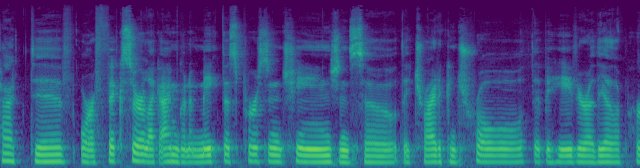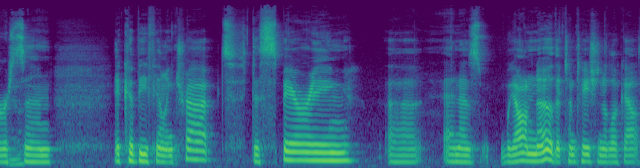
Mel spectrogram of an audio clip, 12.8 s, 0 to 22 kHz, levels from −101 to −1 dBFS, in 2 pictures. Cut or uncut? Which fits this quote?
uncut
